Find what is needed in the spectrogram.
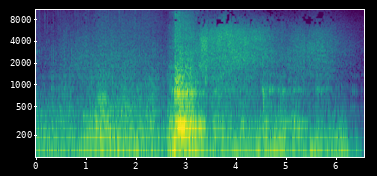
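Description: Cinematic logo-intro sound design: a deep rumble that swells into a loud roar-like burst about three seconds in, followed by a long fading rush of noise.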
